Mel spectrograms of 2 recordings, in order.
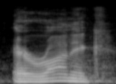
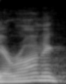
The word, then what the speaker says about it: Aaronic: that many of the aaronic priests and we were just discussing pronunciation so would that perhaps be ironic meaning a glottal stop between the two a's the aaronic priests and the levites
